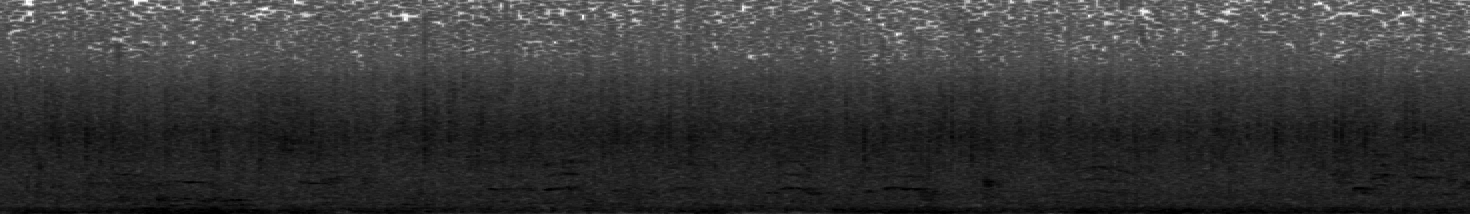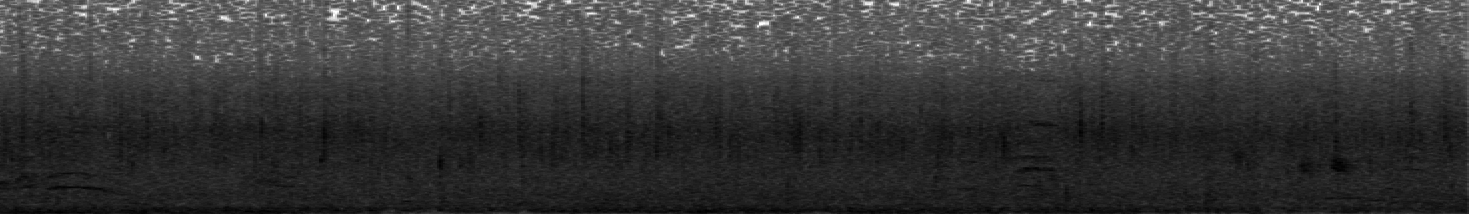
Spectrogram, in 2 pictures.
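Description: Heavy rain falling steadily, an even rushing patter. A low rumble of distant thunder sounds under it through roughly the first ten seconds.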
